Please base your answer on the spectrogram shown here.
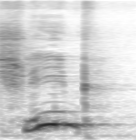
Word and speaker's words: Shleeemp: People are asking how to pronounce my name. It's Shleeemp.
